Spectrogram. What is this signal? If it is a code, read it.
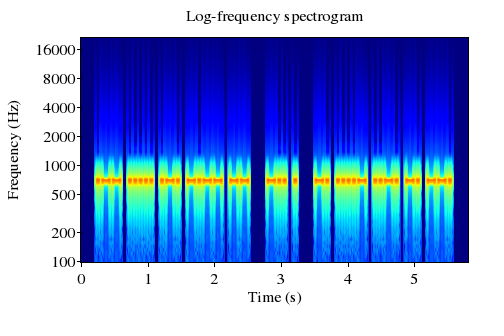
Morse code, heard as a keyed tone, about 30 wpm, 700 Hz. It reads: W5RYM DE N4FNG
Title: USA Callsign DE Callsign - 5 Characters - 30wpm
